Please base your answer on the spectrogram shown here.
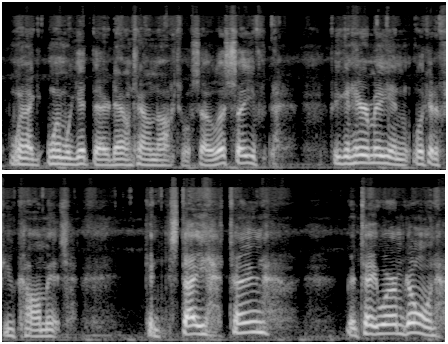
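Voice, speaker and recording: A man's voice: a little high, a little mellow. A man, out of breath from jogging outdoors, insistently preaching to viewers on a livestream. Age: 60s. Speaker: livestream host. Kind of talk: livestream commentary. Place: outdoors, on foot.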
